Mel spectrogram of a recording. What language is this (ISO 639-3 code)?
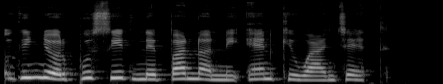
kln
